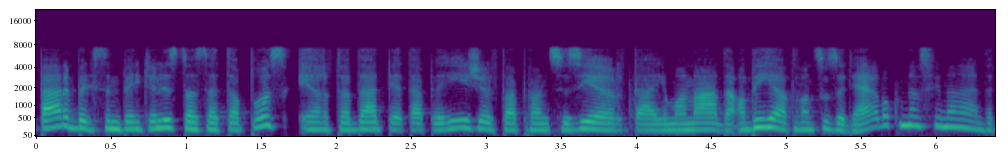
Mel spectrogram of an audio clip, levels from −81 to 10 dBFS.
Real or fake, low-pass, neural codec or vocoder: fake; 7.2 kHz; codec, 16 kHz, 0.5 kbps, X-Codec, HuBERT features, trained on balanced general audio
